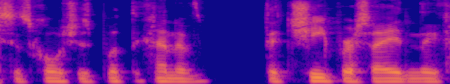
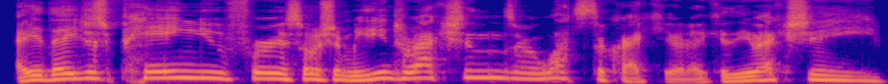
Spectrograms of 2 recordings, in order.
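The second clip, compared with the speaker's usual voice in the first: incredulous; 8 semitones higher than usual. Retold or imitated. Incredulous retort to a sales pitch.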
